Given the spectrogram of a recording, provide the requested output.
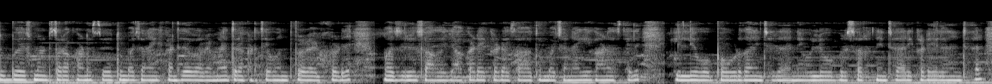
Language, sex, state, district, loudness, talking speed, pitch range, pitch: Kannada, female, Karnataka, Belgaum, -15 LUFS, 180 wpm, 190-195 Hz, 195 Hz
